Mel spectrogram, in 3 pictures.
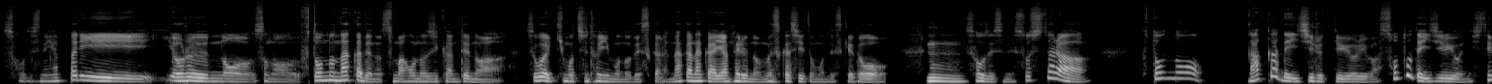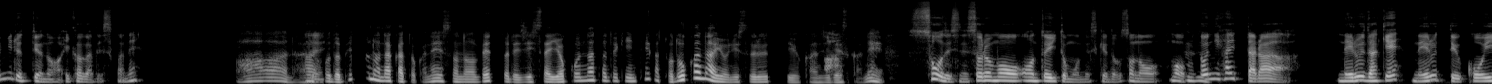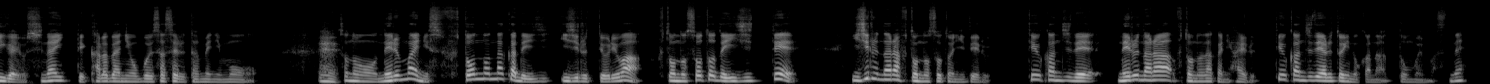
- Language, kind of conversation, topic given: Japanese, advice, 夜に寝つけず睡眠リズムが乱れているのですが、どうすれば整えられますか？
- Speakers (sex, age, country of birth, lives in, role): male, 20-24, Japan, Japan, advisor; male, 25-29, Japan, Portugal, user
- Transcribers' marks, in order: "ほんと" said as "おんと"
